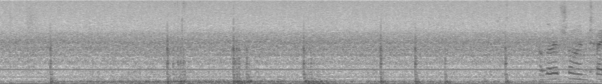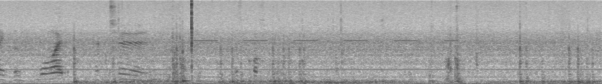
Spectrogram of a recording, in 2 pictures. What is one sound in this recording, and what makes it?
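A truck engine rumbles steadily as the truck drives slowly.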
